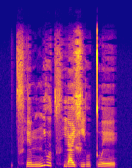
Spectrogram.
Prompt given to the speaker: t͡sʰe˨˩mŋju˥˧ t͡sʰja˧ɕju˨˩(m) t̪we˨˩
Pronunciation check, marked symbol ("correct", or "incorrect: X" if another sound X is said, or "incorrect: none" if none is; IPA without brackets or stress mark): incorrect: none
